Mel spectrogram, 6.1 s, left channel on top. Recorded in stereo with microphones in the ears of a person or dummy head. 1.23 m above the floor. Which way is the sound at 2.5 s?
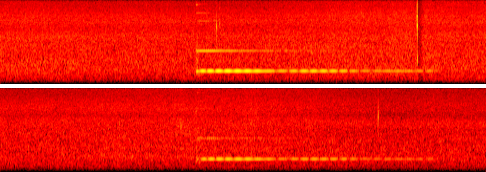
50° left (ahead or behind).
